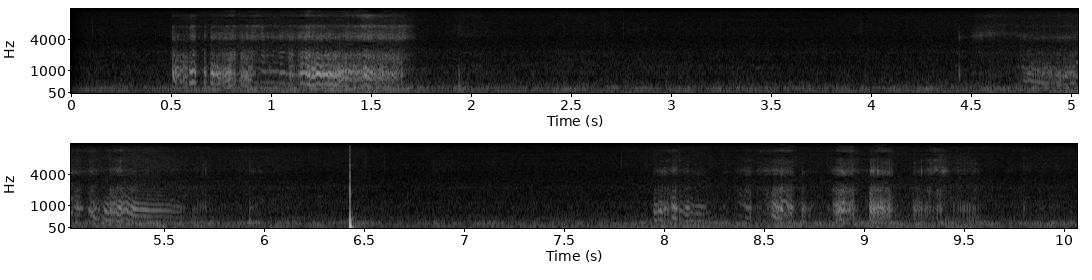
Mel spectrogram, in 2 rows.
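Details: 16-year-old Yorkie asleep, snoring: soft fluttering snorts in uneven bursts with a single sharp click in a quiet room.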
